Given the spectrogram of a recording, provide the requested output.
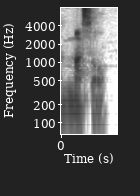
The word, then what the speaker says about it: muscle: looking in a second, down in muscle, there's a silent E at the end. So I'm just going to take that away. You don't say, it's silent. You don't hear it. So muscle.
